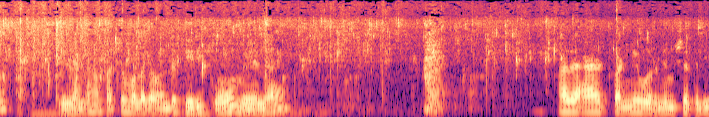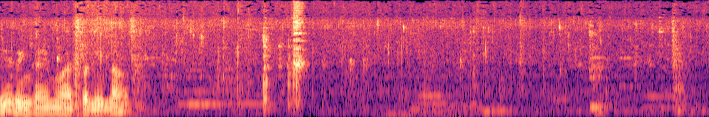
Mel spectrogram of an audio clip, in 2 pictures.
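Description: A metal spatula scrapes against a pan.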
